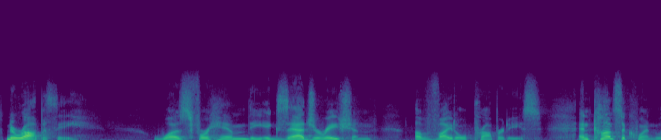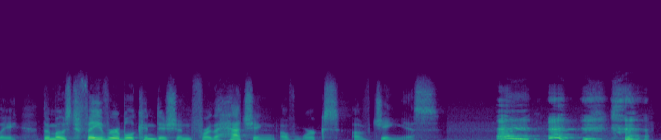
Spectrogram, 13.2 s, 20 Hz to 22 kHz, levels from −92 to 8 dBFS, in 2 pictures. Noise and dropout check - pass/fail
fail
